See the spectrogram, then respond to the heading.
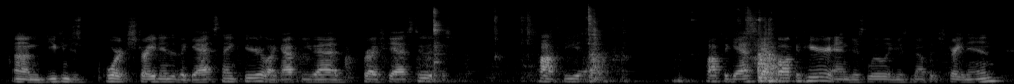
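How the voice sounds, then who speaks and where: A man with an East Texas accent speaks at a fairly quick pace and medium pitch, his intonation fairly even. He takes long, frequent pauses over noticeable background noise. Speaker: generator tech support technician. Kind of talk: tutorial. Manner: casual, conversational.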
